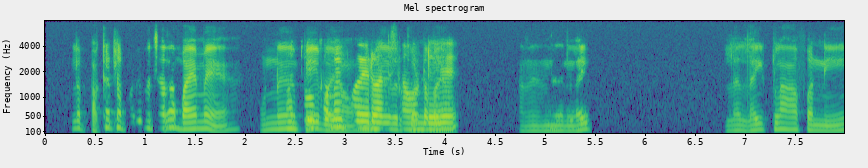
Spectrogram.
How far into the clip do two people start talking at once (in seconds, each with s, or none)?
2.4 s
